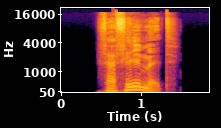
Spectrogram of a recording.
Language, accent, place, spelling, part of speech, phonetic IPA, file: German, Germany, Berlin, verfilmet, verb, [fɛɐ̯ˈfɪlmət], De-verfilmet.ogg
- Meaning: second-person plural subjunctive I of verfilmen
